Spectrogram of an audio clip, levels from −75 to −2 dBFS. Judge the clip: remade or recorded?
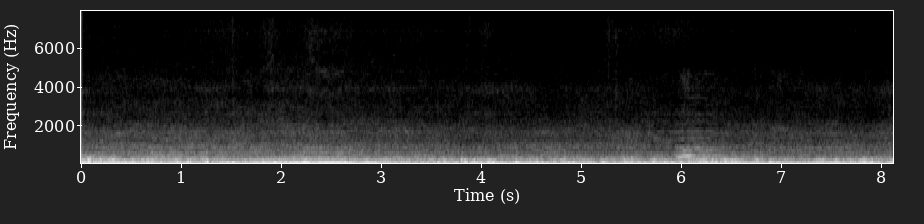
remade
